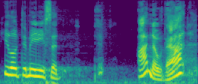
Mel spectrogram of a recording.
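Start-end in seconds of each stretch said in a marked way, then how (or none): 1.9-2.5 higher, as if it were obvious; matter-of-fact certainty. Retold or imitated. Boy answers the pastor about God, utterly matter-of-fact. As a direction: say it like the sky is blue. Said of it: "like it was the sky is blue".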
